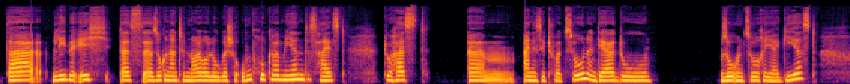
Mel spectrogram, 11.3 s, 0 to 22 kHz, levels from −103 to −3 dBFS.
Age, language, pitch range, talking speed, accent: 30-49, German, 175-205 Hz, 115 wpm, German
